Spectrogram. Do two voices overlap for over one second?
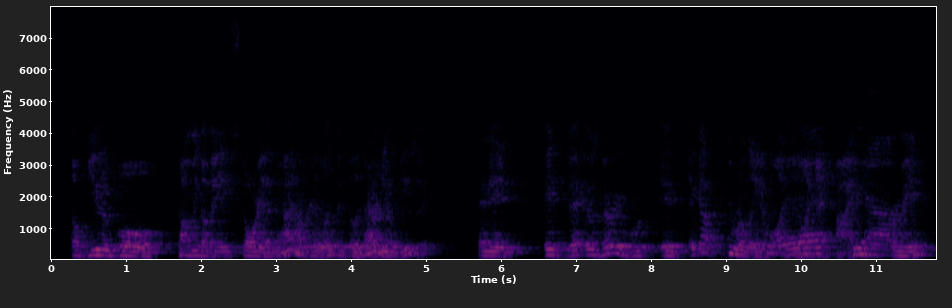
No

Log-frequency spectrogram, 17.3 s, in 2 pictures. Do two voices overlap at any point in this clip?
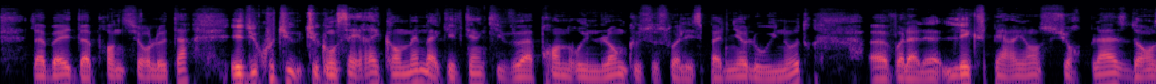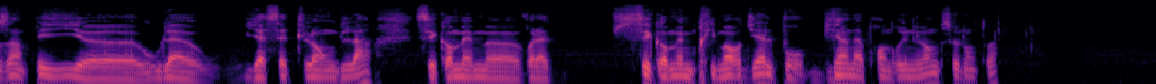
No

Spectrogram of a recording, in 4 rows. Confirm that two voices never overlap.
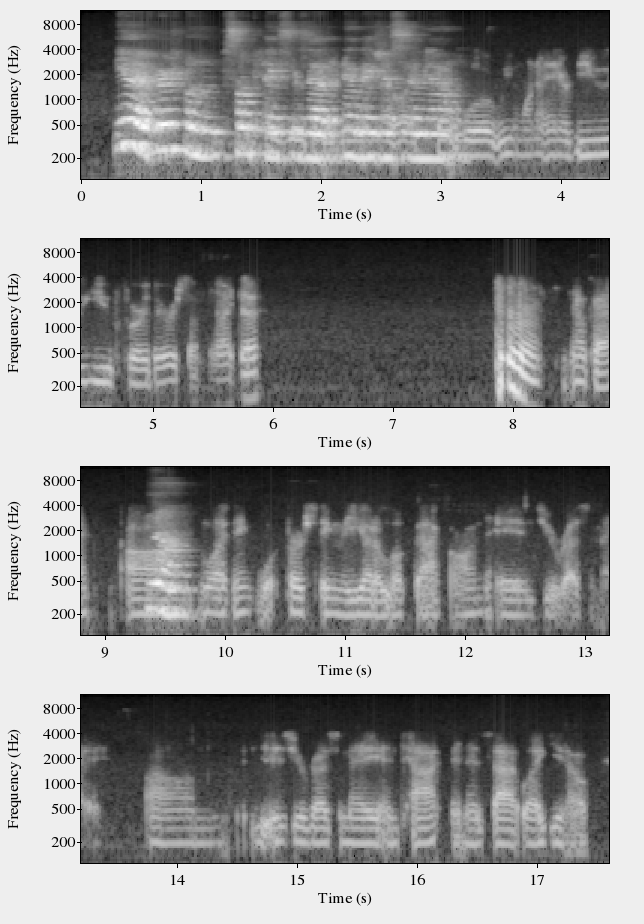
No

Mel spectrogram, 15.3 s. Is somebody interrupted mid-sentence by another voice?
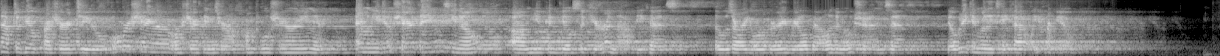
No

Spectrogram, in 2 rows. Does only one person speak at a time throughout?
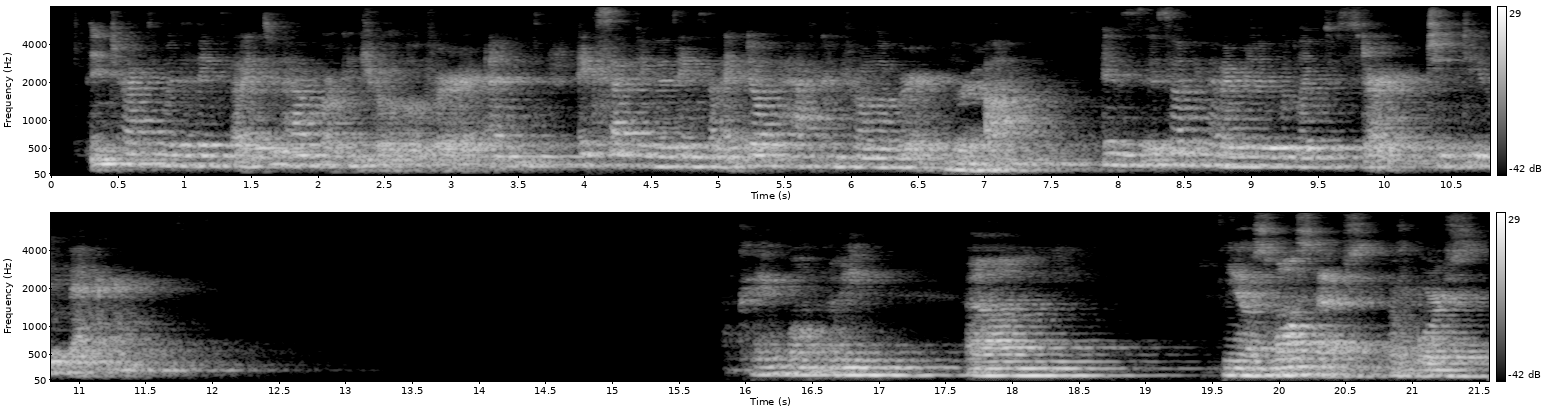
Yes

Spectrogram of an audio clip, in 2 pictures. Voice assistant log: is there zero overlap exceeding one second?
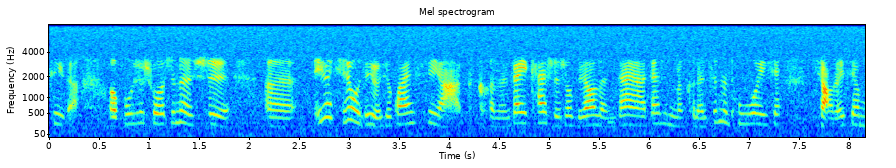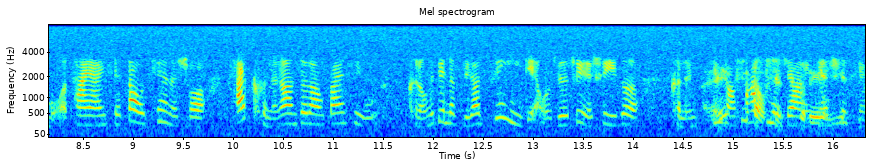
No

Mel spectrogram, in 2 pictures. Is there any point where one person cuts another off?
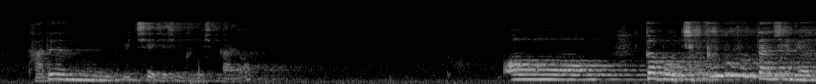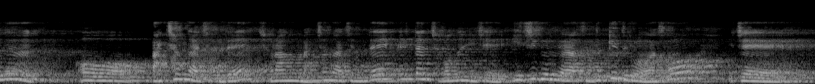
No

